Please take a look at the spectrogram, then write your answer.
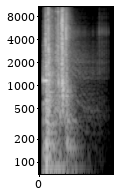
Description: DoorsDoorlabledopen.mp3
